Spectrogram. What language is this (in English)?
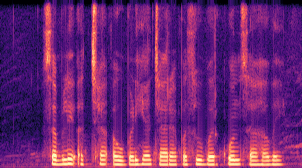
Chhattisgarhi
